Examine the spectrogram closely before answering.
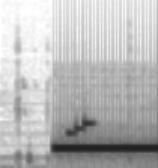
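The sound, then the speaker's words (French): A telephone call to a newspaper's editor-in-chief is placed: after half a second of near silence, a loud steady tone sounds continuously, with a few brief higher beeps over its start. “Alors, j'appelle la rédactrice en chef du journal.”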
